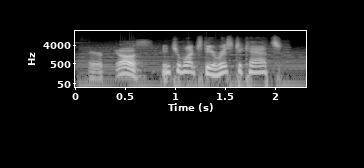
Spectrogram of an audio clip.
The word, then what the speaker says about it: Berlioz: And Hector Berlioz. Berlioz. Berlioz.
